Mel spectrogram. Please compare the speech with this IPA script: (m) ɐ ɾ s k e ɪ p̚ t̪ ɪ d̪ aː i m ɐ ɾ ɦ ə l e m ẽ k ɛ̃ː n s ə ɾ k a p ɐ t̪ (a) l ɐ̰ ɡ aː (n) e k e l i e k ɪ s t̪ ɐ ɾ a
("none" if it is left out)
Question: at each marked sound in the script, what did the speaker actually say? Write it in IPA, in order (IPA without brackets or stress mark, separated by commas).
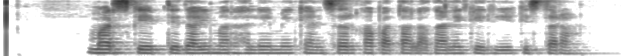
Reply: m, a, n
